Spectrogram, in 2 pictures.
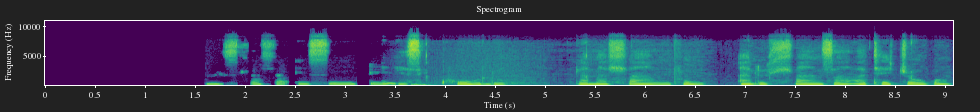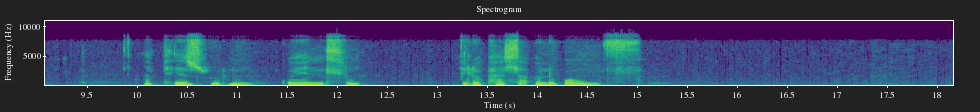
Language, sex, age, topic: North Ndebele, female, 25-35, education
